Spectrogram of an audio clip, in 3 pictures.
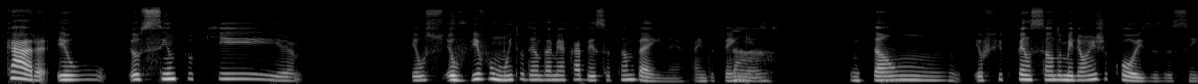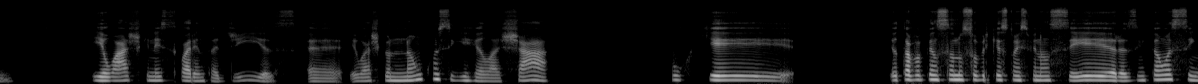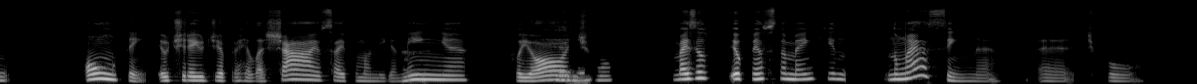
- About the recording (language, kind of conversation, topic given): Portuguese, advice, Como posso reservar um tempo diário para relaxar?
- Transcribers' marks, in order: tapping; static; distorted speech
